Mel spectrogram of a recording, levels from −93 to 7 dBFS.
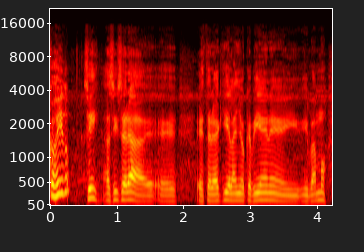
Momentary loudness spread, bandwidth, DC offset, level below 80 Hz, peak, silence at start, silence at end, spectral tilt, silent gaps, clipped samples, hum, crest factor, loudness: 12 LU; 15.5 kHz; under 0.1%; -80 dBFS; -12 dBFS; 0 s; 0 s; -4.5 dB/octave; none; under 0.1%; none; 20 dB; -31 LUFS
